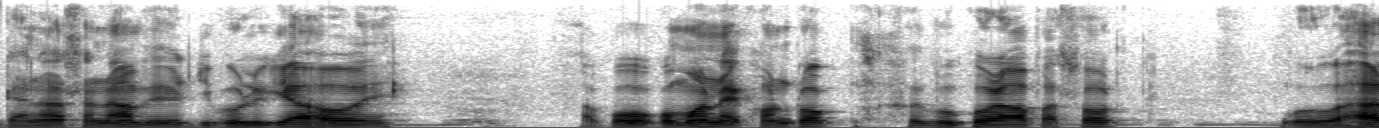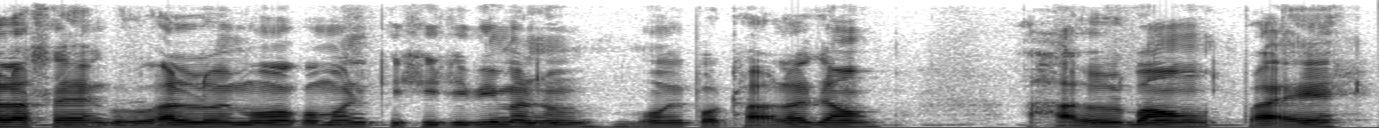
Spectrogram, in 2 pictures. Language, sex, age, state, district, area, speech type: Assamese, male, 60+, Assam, Majuli, urban, spontaneous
